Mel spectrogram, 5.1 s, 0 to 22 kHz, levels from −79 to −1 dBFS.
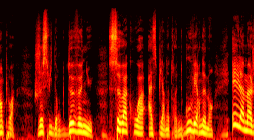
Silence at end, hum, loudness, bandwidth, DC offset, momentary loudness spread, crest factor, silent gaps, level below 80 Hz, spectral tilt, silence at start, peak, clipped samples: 0 s; none; -22 LUFS; 17.5 kHz; under 0.1%; 12 LU; 18 dB; none; -46 dBFS; -5 dB/octave; 0 s; -4 dBFS; under 0.1%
